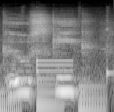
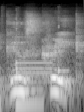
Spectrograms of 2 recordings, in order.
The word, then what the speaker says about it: Goose Creek: I've been calling this thing like Goose Geek, but it's actually Goose Creek, I'm pretty sure.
